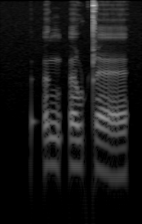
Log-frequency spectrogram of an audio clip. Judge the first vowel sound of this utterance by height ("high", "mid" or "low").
mid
